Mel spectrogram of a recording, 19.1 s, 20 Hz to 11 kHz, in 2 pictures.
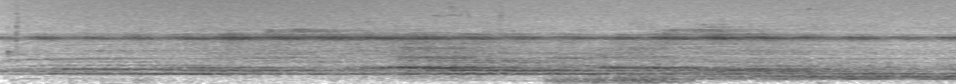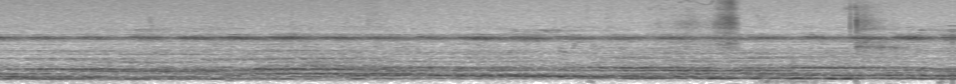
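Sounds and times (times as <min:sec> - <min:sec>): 
cricket chirping slowed down into a choir-like hum: 0:00.0 - 0:19.1
steady high drone: 0:05.4 - 0:08.1.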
